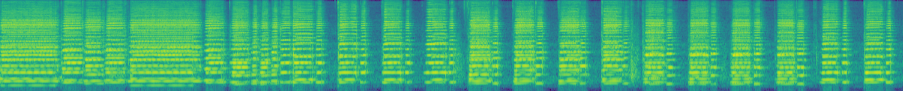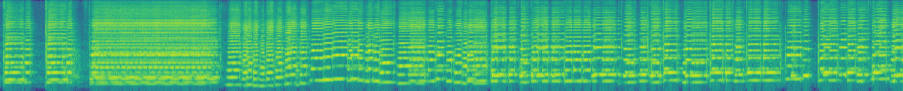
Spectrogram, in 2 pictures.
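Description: Hohner Corona II diatonic button accordion played solo in the key of F, its reeds in traditional factory-style tremolo tuning with the tremolo and brightness eased slightly. It plays a series of short detached chords with gaps between them, then one long held chord about two-thirds of the way in, then a flowing melody.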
